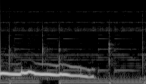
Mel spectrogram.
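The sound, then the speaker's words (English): A person imitates a wolf howl when asked to during a retelling of the Mexican tale The Lamb and the Wolf. It is one drawn-out, wavering vocal tone that rises slightly, then slides downward and fades out after about a second. “Can you howl like a wolf?”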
